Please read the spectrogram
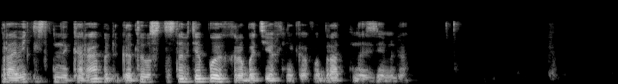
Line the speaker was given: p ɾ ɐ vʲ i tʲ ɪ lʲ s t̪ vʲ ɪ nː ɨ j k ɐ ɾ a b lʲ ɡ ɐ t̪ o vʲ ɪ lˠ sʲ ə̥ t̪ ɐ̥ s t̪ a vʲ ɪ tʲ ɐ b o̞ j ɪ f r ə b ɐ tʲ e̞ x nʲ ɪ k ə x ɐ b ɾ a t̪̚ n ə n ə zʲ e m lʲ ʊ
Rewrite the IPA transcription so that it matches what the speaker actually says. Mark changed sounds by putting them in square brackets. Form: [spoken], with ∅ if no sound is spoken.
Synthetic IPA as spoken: p ɾ ɐ vʲ i tʲ ɪ lʲ s t̪ vʲ ɪ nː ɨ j k ɐ ɾ a b lʲ ɡ ɐ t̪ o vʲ ɪ lˠ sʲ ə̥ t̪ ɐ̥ s t̪ a vʲ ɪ tʲ ɐ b o̞ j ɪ [x] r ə b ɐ tʲ e̞ x nʲ ɪ k ə [f] ɐ b ɾ a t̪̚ n ə n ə zʲ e m lʲ ʊ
